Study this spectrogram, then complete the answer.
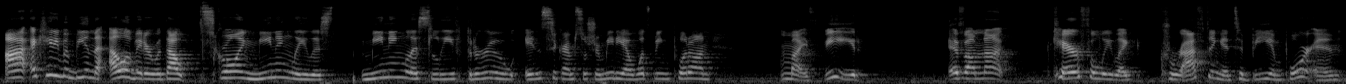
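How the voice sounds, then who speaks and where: A woman's voice: sits high, normal speed, pushed and bright, slight background noise. A young woman hosting a faith podcast, talking casually and earnestly with many fillers, and praying with emotion. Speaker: podcast host.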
